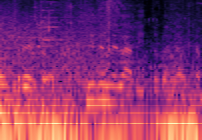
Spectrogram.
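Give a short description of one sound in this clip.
A large creature thuds and crashes heavily.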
